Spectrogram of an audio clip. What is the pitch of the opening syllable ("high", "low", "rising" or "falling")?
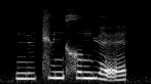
rising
